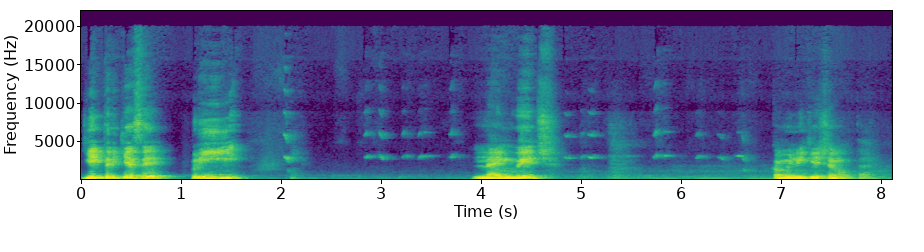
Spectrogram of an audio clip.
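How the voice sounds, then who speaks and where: A man's voice: medium pitch, lively intonation, takes it slowly, pauses often, warm tone, echoey room. A male teacher giving an explanatory exam-prep lecture, going over each point again and checking in with his students. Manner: explanatory, repeats points with frequent check-ins.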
